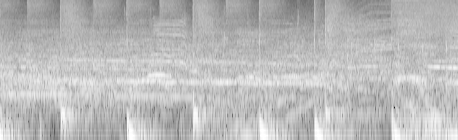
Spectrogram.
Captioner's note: cheers & boos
